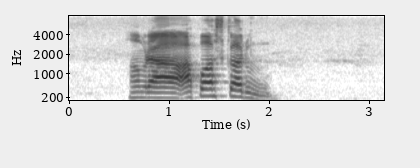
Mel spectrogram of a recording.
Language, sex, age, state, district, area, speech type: Maithili, female, 60+, Bihar, Araria, rural, spontaneous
